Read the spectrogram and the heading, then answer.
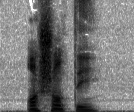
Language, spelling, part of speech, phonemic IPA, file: French, enchanté, adjective / interjection / verb, /ɑ̃.ʃɑ̃.te/, Fr-enchanté.ogg
- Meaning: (adjective) enchanted, delighted; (interjection) pleased to meet you; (verb) past participle of enchanter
